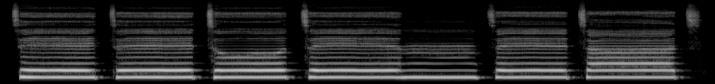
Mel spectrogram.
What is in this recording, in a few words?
tse tse tso tse n tse tsa ts, JPN; ALYS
